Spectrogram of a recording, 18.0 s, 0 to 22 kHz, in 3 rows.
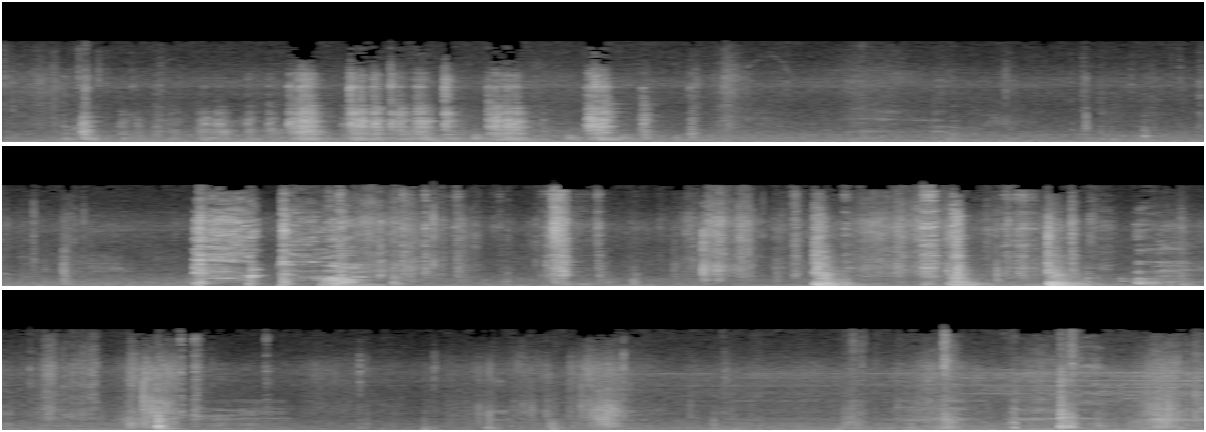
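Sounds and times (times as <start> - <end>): metal hitch knocking and scraping: 0.0 - 3.8, 7.4 - 13.5
man grunting with effort: 11.6 - 12.1.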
